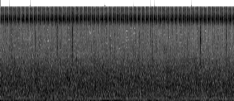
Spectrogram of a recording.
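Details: A nighttime riverside chorus of crickets gives a steady piercing trill, joined by several crisp pops of a crackling campfire and the low murmur of the river.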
